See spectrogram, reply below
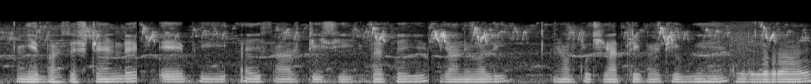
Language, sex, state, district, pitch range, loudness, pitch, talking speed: Hindi, male, Bihar, East Champaran, 120-125 Hz, -17 LUFS, 120 Hz, 200 wpm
